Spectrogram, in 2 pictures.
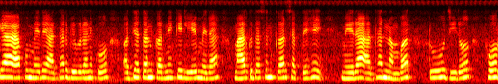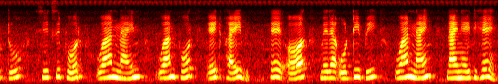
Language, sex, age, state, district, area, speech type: Hindi, female, 45-60, Madhya Pradesh, Chhindwara, rural, read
